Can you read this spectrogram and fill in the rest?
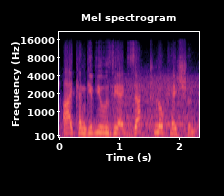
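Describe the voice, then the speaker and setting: An actor playing a grave, regal ruler of a northern empire in a fantasy game, telling things in a solemn, measured way. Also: male voice, high-pitched, close to an everyday voice. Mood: grave, urgent. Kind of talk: fantasy video game cutscene acting. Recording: loud music under the voice.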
